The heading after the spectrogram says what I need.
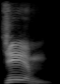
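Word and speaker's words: ج: Berikutnya, bagaimana pengucapan huruf jim? Huruf jim, ja, itu diucapkan dari tengah lidah kita yang diangkat ke arah langit-langit. Nah, ini dia ya.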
